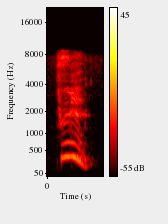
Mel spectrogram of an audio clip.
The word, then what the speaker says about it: plus: et un sens positif lorsqu'il s'agit d'un sens négatif on ne prononce pas le S on prononce plus par exemple Alex a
